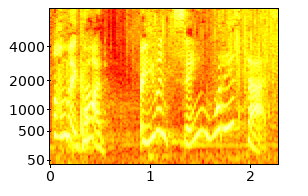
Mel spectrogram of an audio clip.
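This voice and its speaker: An actress playing a sharp-tongued, bossy deputy mayor in an audio drama, with a clipped, imperious manner. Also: female voice, very high voice, big pitch swings, brisk, slight background noise, full character voice. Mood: alarmed.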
